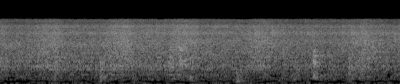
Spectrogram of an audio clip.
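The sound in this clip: Tofu hitting a hot pan and being stirred gives a loud, steady sizzle with a dense hiss that holds even throughout, and no voices.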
